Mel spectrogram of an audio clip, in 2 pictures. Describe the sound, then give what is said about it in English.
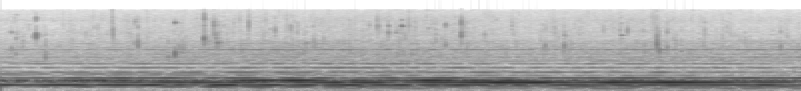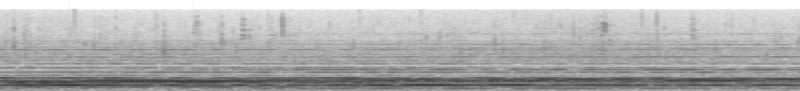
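Meltwater river rushing along the side of a retreating glacier. It makes a steady, continuous roar of flowing water with fine dripping and splashing texture. The level stays even the whole time, with no voices. “the water that's thinning comes out of the glacier on the sides and usually makes these rushing rivers along the sides of the glaciers. That sound to me is a signature sound of a glacier that's in advanced retreat.”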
